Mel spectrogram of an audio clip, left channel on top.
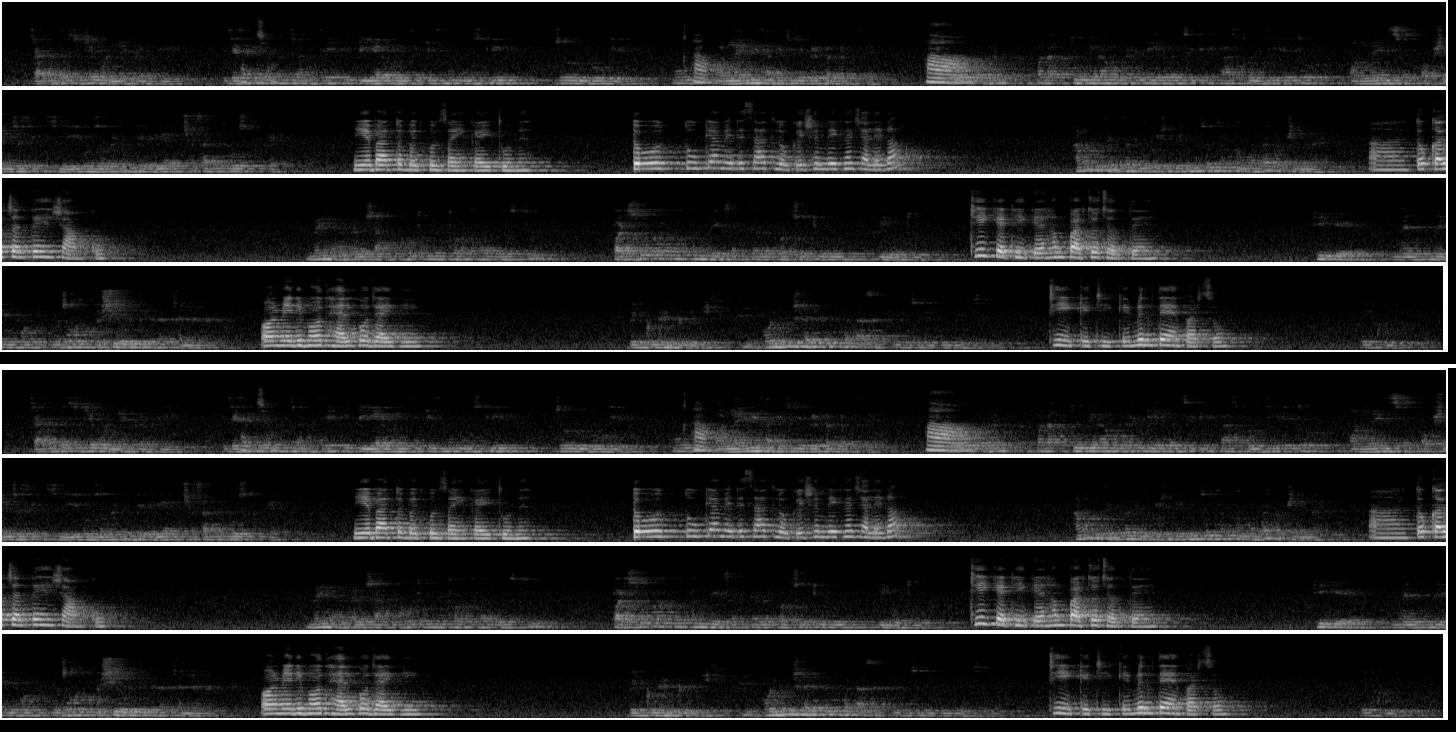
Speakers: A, on the right (about 90°); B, on the left (about 15°).
A: ज़्यादातर चीज़ें ऑनलाइन करती है जैसा
B: अच्छा
A: कि अपन जानते हैं कि टीयर वन सिटीज़ में मोस्टली जो लोग हैं वो
B: हाँ
A: ऑनलाइन ही सारी चीज़ें प्रेफर करते हैं
B: हाँ
A: तो अगर अपना तू तेरा होटल टीयर वन सिटी के पास खुलती है तो ऑनलाइन ऑप्शन जैसे कि स्विगी और जोमेटो तेरे लिए अच्छा साबित हो सकते हैं
B: ये बात तो बिल्कुल सही कही तूने तो तू क्या मेरे साथ लोकेशन देखने चलेगा
A: हाँ मैं तेरे साथ लोकेशन देखने चल सकता हूँ पता कब चलना है
B: आ, तो कल चलते हैं शाम को
A: नहीं यार कल शाम को तो मैं थोड़ा सा व्यस्त हूँ परसों का अपन देख सकते हैं अगर परसों तू फ्री हो तो
B: ठीक है ठीक है हम परसों चलते हैं
A: ठीक है मैं मैं बहुत मुझे बहुत खुशी होगी तेरे साथ चलने में
B: और मेरी बहुत हेल्प हो जाएगी
A: बिल्कुल बिल्कुल और भी कुछ लगे तो तू बता सकती है मुझे बिल्कुल भेजी जगहों पे
B: ठीक है ठीक है मिलते हैं परसों
A: बिल्कुल बिल्कुल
